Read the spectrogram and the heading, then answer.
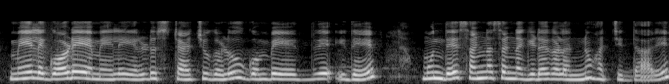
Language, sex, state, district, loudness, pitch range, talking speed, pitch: Kannada, female, Karnataka, Koppal, -15 LUFS, 235-280 Hz, 125 wpm, 255 Hz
